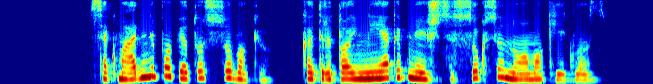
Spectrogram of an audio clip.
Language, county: Lithuanian, Kaunas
